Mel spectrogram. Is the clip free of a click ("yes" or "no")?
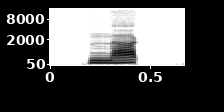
yes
